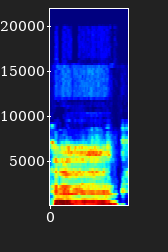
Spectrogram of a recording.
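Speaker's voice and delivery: high mock cry; Khan yell. Caught by girlfriend at the mirror, high mock yell. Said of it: "sees me in the mirror going".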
